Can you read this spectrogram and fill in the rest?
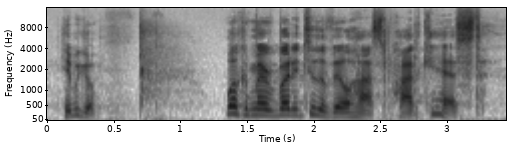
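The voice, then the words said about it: Voice cracks mid-sentence. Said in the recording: “my voice cracked right there”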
